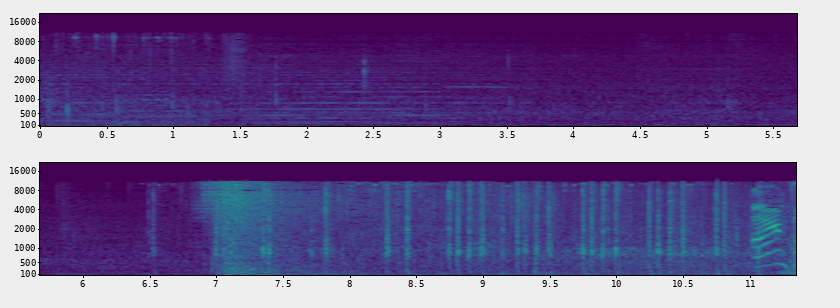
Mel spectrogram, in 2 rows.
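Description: Horse hooves gallop in the Witcher 3: Wild Hunt game during a chase, a quiet stretch with soft voices before loud rapid clip-clopping bursts in near the midpoint and continues driving to the end.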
